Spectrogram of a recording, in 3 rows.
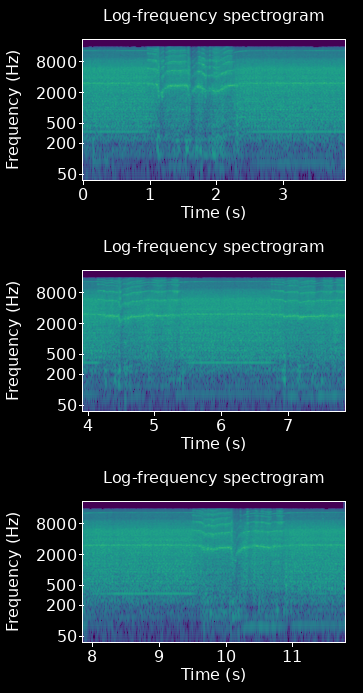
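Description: Table saw running with a steady high whine while it rips 1-inch XPS foam board. The whine dips briefly about four times as the blade takes the cut.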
